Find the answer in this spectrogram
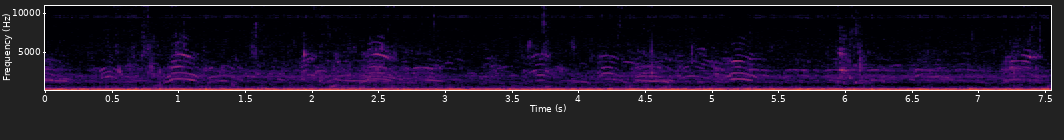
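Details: Black-tailed Gulls at a harbour in Imabetsu, Aomori, Japan, uttering clear, looping nasal mews in quick succession, several birds at once, with loud low surf throughout.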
